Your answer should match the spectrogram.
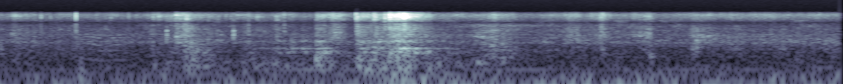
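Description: Wire rabbit cage rattling and clicking as it is handled, with a louder clatter about two seconds in.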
